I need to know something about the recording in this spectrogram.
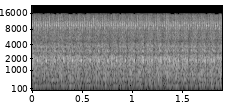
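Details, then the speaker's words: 2016 Hyundai Tucson 2.0 engine at 55,000 km, owner complaint of engine knock, present cold and hot, interval changes with revs: fast, light, evenly spaced knock at about crank speed at idle, first thought piston slap; rod bearing knock. "андрей приехал владелец с жалобой на стук в двигателе"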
